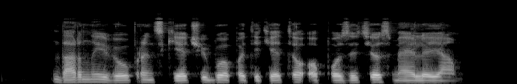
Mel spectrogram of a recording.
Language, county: Lithuanian, Vilnius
